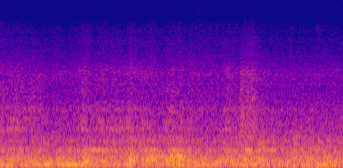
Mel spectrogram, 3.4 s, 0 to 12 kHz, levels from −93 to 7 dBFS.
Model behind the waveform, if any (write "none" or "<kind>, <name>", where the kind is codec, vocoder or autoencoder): none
